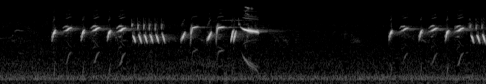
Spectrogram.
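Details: European goldfinch singing: quick bursts of bright tinkling notes with rapid buzzy trills, a phrase of about two seconds, a pause, then the twittering resumes; faint low background rumble.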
